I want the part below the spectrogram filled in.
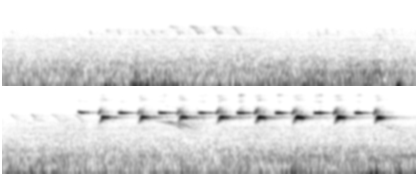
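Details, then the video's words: Great tit song in a UK forest: after faint high twittering from another bird, a loud run of rhythmic two-note phrases, high then dropping, repeated about eight times over low background rumble. "Great tit bird singing in the UK forest || great tit sounds"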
